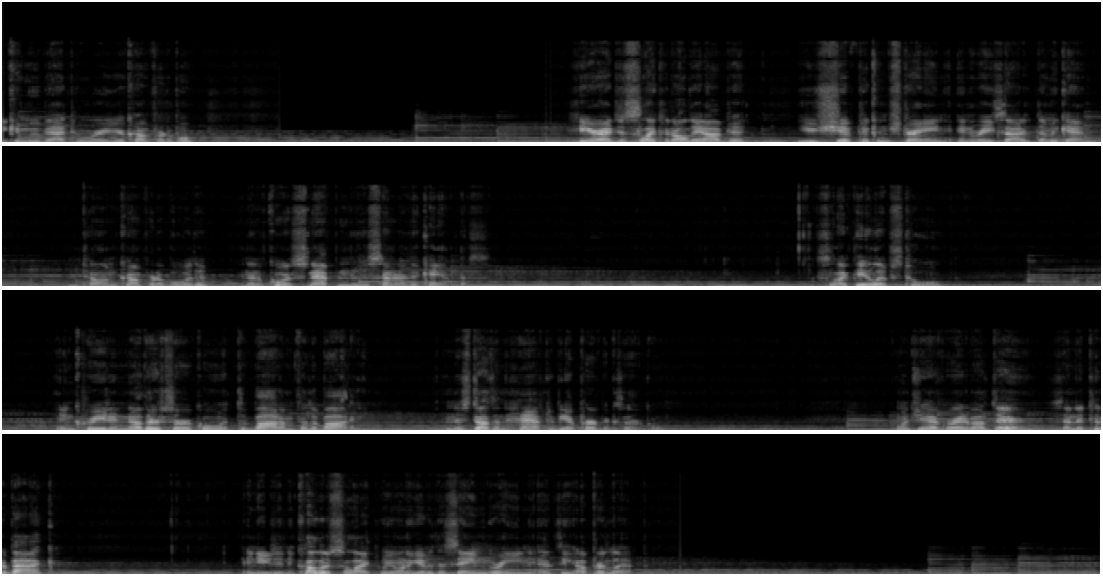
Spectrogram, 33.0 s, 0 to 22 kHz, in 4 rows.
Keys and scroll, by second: 26.7 ctrl+shift+Down.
